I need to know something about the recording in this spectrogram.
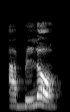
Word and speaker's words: habló: If you notice, there's an accent on this o, and it's said, pronounced differently. There's an emphasis on the o, habló versus yo hablo, right? Él habló, yo hablo. You heard that? It's different.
